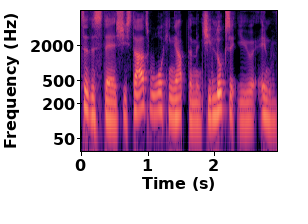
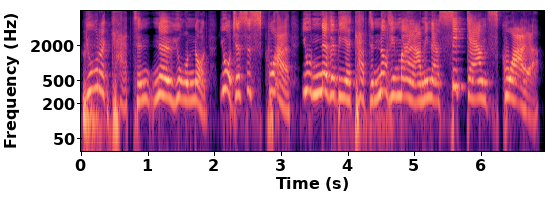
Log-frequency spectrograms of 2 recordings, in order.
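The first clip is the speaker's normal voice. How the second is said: loud, higher-pitched haughty put-down; imperious girl, scolding; 11 semitones higher, 5 dB louder than usual. Acted. Girl to squire pretending to be captain, scornful. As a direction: dress him down as a bossy little lady.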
